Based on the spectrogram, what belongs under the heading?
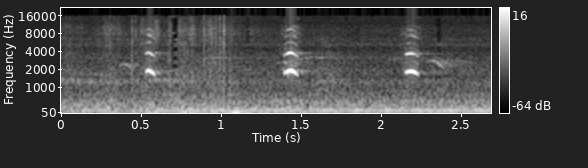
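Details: Ospreys at their Hog Island nest at 05:09 on 11 June 2017, during an early-morning feed on a bullhead: three sharp, high whistled chirps spaced under a second apart over a steady low hum.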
